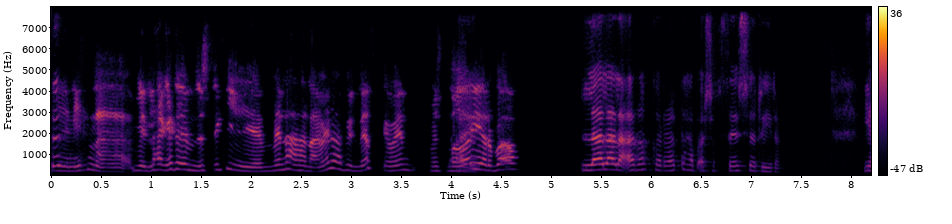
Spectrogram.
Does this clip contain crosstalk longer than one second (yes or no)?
no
